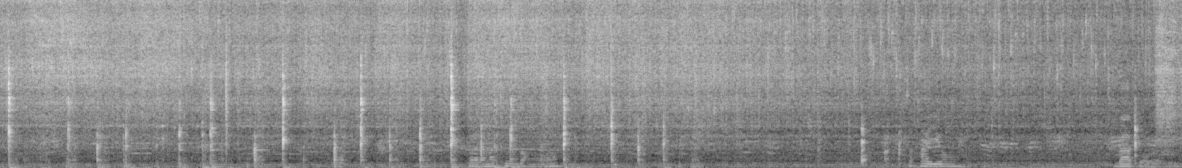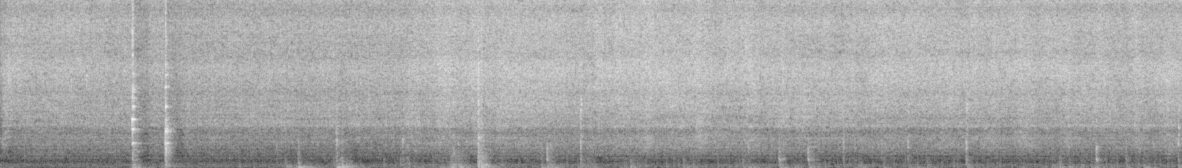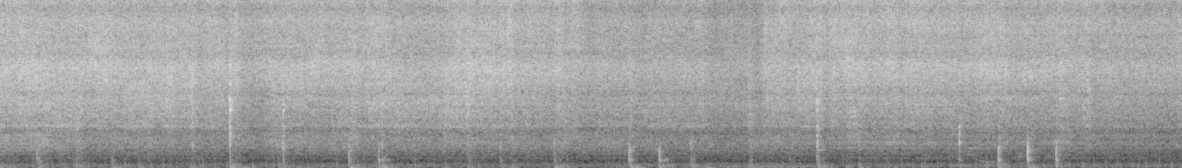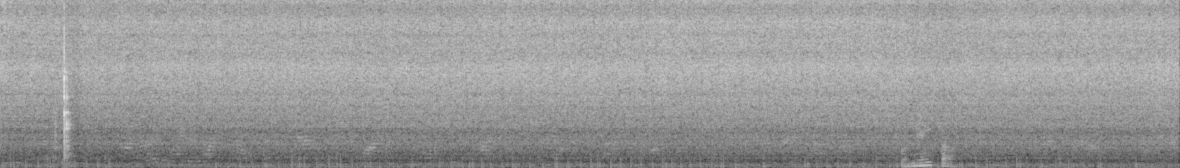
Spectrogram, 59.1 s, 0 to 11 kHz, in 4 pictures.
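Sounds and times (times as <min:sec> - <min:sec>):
spatula scraping and knocking wok: 0:00.0 - 0:09.3, 0:16.4 - 0:17.2, 0:18.2 - 0:43.7, 0:44.8 - 0:45.6
meat sizzling in a wok: 0:00.0 - 0:59.0.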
